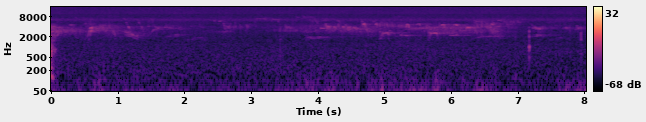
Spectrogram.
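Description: Faint, scattered songbird chirps over a quiet outdoor background, with a single soft click about seven seconds in.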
